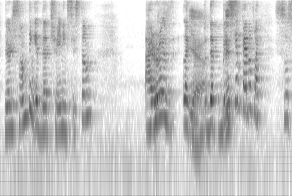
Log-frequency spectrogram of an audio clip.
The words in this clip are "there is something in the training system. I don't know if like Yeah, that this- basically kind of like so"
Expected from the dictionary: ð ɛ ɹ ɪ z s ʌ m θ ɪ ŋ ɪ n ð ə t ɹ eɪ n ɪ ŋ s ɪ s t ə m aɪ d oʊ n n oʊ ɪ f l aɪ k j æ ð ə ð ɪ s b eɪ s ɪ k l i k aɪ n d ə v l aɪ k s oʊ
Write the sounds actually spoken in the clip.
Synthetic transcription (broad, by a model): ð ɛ ɹ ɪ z s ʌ m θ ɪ ŋ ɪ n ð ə t ɹ eɪ n ɪ ŋ s ɪ s t ə m aɪ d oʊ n n oʊ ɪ l aɪ k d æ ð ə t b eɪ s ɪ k i k aɪ n d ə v l aɪ k s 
